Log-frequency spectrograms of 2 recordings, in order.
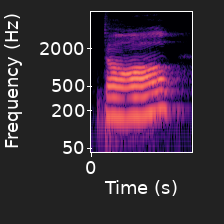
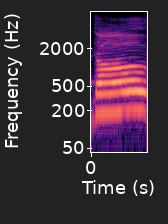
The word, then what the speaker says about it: doll: doctor doc dell dill doll notice that doll rhymes with ball yeah students get really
